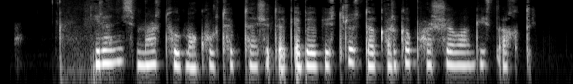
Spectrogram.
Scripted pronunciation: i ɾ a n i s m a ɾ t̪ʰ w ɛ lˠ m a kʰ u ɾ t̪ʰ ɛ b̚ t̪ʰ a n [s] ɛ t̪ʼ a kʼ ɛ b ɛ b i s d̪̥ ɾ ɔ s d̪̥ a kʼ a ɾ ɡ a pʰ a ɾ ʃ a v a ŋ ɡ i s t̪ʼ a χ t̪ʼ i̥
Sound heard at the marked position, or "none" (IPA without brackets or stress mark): ʃ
